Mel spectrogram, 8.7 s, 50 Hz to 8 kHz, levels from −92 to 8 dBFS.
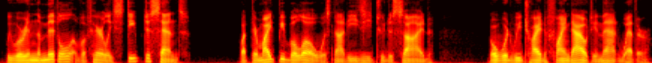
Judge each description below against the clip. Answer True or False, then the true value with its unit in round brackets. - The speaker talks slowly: False (205 wpm)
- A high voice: False (95 Hz)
